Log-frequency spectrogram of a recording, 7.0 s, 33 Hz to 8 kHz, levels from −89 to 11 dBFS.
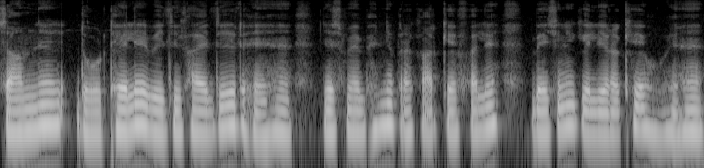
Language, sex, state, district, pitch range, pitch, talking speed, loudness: Hindi, male, Jharkhand, Ranchi, 105-125 Hz, 110 Hz, 160 wpm, -19 LUFS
